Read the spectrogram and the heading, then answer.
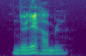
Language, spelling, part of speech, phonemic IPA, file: French, érable, noun, /e.ʁabl/, Fr-érable.ogg
- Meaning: maple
